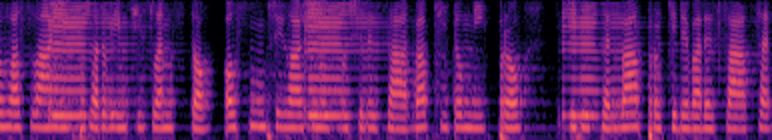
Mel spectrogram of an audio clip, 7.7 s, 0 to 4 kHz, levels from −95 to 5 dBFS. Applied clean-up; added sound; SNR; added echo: neural mask model RNNoise.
